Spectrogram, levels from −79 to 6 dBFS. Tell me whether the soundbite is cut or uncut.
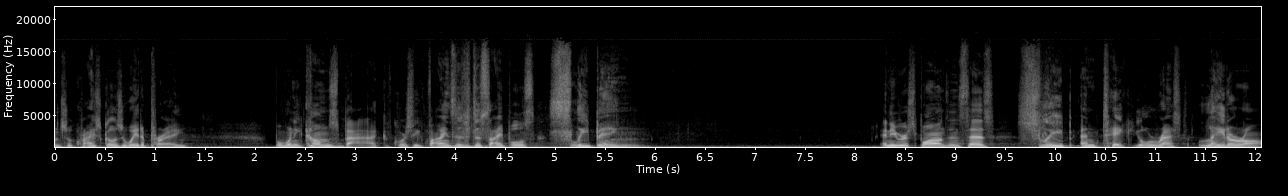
uncut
